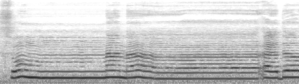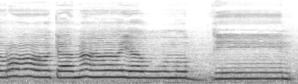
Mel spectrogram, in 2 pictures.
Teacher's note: ثم کی میم میں غنہ کیا مشدد ہونے کی وجہ سے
